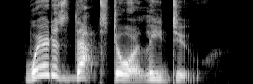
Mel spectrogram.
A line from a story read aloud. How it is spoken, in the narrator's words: cried out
